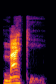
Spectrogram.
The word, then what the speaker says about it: Mackay: John McCay, pronounced Mackey, and his partner Jack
